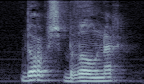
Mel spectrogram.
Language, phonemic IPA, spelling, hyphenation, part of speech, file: Dutch, /ˈdɔrps.bəˌʋoː.nər/, dorpsbewoner, dorps‧be‧wo‧ner, noun, Nl-dorpsbewoner.ogg
- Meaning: villager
